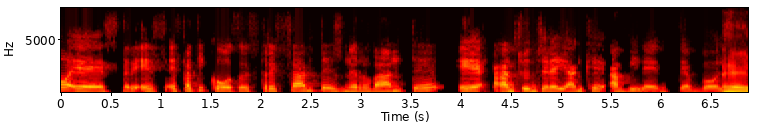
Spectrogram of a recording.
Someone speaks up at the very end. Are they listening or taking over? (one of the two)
taking over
